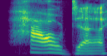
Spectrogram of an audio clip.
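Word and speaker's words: Gouda: I can indeed confirm that the cheese is pronounced howda here with a guttural GH sound, which, yes, I know I didn't do that, but I gave an attempt.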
